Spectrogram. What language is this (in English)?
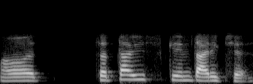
Gujarati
